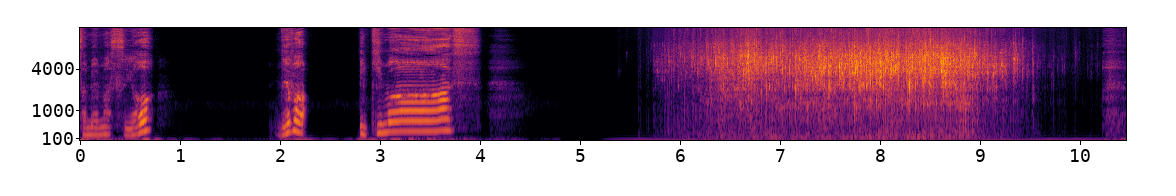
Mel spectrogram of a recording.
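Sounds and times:
speech: 0.0 - 0.9, 2.0 - 4.0
running water during hair washing: 5.6 - 10.0.

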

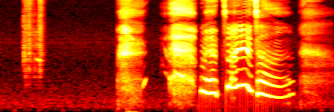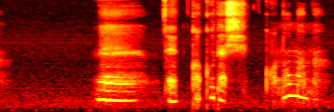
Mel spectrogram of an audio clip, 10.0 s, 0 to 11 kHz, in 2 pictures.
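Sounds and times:
camera shutter firing as a photo is taken: 0.3 - 0.7
speech: 3.4 - 4.6, 8.4 - 9.8.

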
